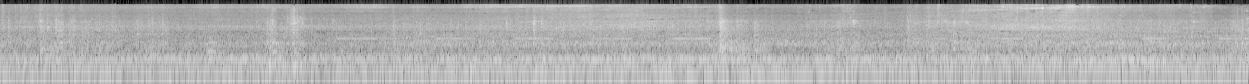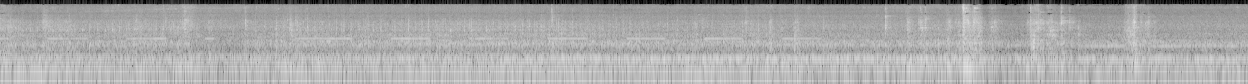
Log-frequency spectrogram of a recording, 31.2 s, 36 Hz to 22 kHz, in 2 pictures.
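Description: Caterpillar 305.5E2 CR mini excavator's diesel engine running steadily while the machine works its hydraulics. Its motion alarm beeps at an even pace from about four seconds in until a few seconds before the end, and there are a few short knocks near the end.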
